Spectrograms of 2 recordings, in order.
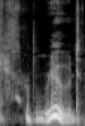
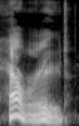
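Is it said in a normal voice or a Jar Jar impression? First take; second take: Jar Jar impression; normal voice. First: It is said imitating Jar Jar Binks's voice. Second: It is said in a plain, normal voice.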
